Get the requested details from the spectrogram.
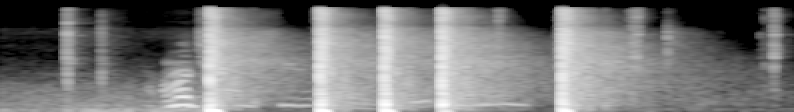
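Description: Rifle shots crack sharply outdoors, one after another.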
